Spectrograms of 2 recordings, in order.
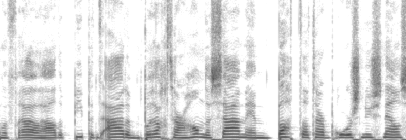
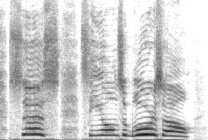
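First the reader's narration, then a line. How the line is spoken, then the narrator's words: Calling out again. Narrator (Dutch): riep ze nogmaals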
